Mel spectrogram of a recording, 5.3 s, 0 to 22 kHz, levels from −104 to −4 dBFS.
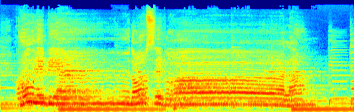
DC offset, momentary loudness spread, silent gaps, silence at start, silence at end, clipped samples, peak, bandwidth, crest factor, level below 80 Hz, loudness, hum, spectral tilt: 0.5%; 6 LU; none; 0 s; 0 s; under 0.1%; -4 dBFS; 18.5 kHz; 14 dB; -30 dBFS; -19 LUFS; none; -5 dB/octave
